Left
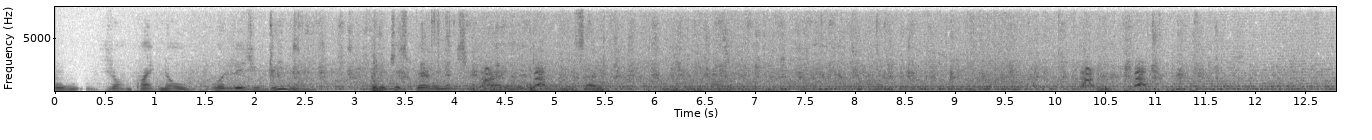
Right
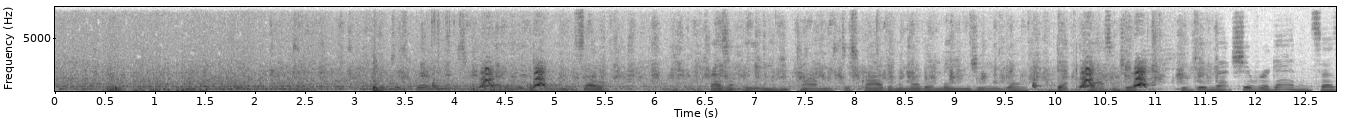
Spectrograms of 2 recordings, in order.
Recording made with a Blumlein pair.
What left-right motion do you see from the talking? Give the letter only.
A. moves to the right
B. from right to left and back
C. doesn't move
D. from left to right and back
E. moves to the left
A.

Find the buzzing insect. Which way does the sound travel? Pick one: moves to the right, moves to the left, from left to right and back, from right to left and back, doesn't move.
moves to the left.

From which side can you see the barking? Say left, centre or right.
right.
